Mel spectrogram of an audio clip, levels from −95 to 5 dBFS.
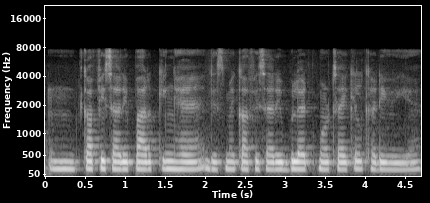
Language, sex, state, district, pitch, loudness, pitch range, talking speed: Hindi, female, Chandigarh, Chandigarh, 170 Hz, -16 LUFS, 165-175 Hz, 165 wpm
